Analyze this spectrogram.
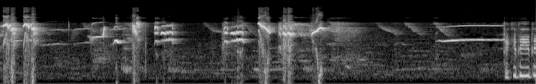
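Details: Oriental magpie-robin of the kacer poci variety, singing nonstop in a gacor, chatty style: sharp clicks and chattering bursts mixed with clear high whistled notes, ending in a long steady whistle and a rapid note burst.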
